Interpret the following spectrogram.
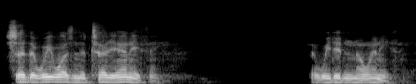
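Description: A man's voice: sits low, fairly even intonation, brisk, close to an everyday voice. An actor playing a plain-spoken, confiding male nurse informant in a 1950s radio drama. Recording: dull old radio recording.

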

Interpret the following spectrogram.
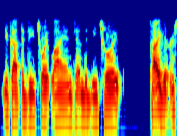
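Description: Phone-line older American man, lowish voice. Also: unhurried, no room sound. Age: middle-aged or older. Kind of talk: casual chat. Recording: thin phone-like call audio.

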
